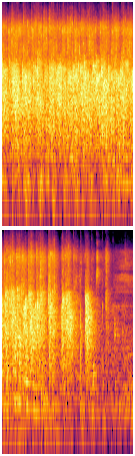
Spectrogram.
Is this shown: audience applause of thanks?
yes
